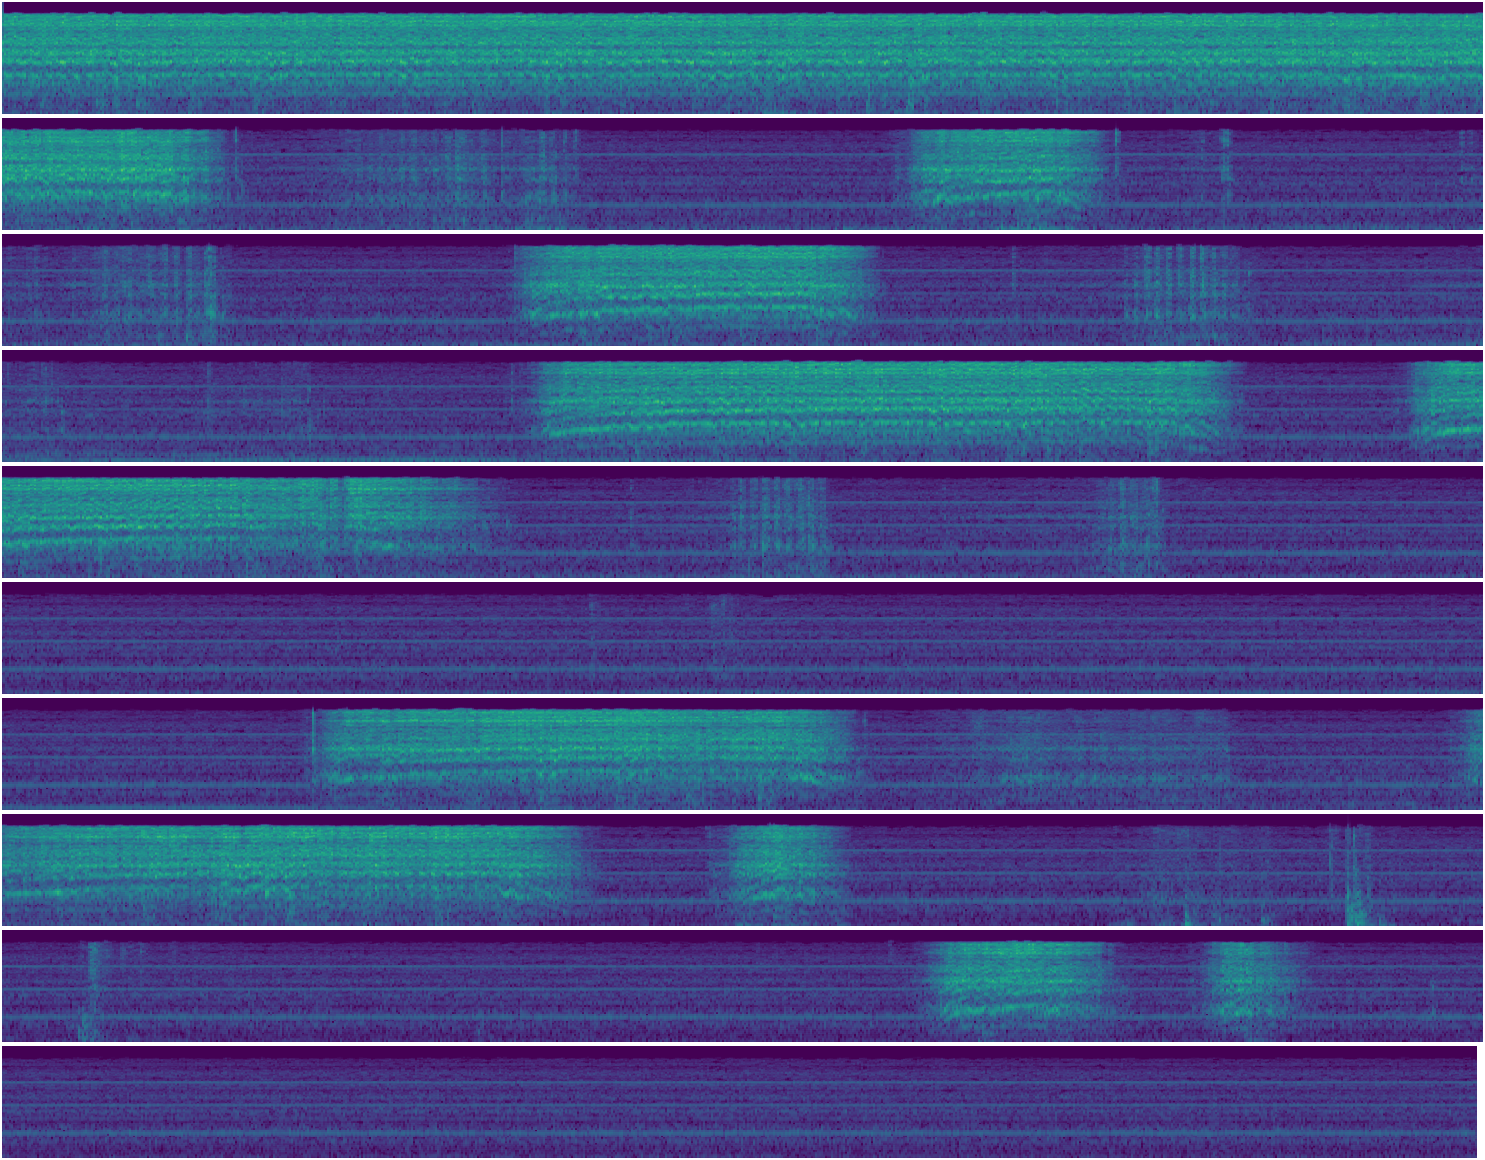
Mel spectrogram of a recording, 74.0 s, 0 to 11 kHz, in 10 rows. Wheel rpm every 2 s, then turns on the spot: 160, 160, 160, 160, 40, 20, 40, 20, 30, 70, 10, 0, 70, 150, 70, 110, 10, 10, 0, 0, 0, 0, 10, 140, 50, 30, 150, 40, 0, 0, 0, 10, 40, 0, 0, 0, 0.
8-10 12-16 20-22 34-36 48-50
